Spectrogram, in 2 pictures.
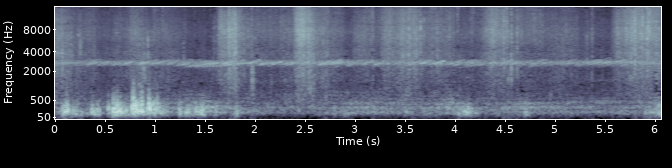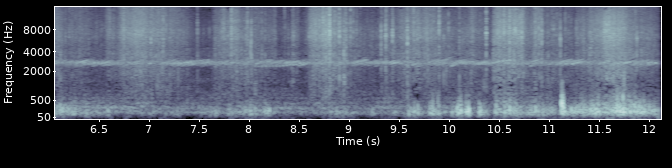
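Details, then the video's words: Spring chorus of spring peepers at a beaver pond: a steady shrill band of high peeps runs throughout, overlaid by frequent loud crackles, thumps and rustling nearby. "Frog Song at the Beaver Pond"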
